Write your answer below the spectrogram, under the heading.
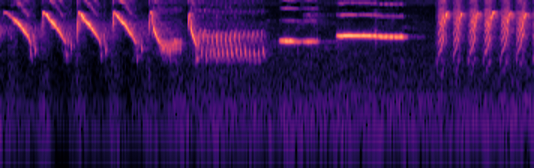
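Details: Belgian canary song with a few swooping down-slurred notes, a rasping buzzy stretch, then pure steady whistled tones and a closing quick rattle of high chips.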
